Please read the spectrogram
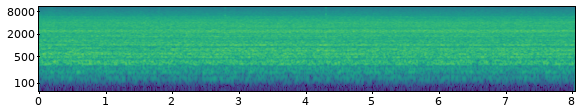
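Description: Exhaust fan of a homemade fume vent hood running steadily, drawing air through the hood to carry away chemical fumes; an even, constant rush with a faint steady hum.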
